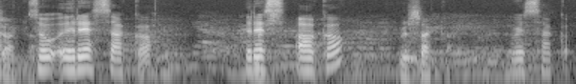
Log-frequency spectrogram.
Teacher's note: you put the emphasis on the middle syllable.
